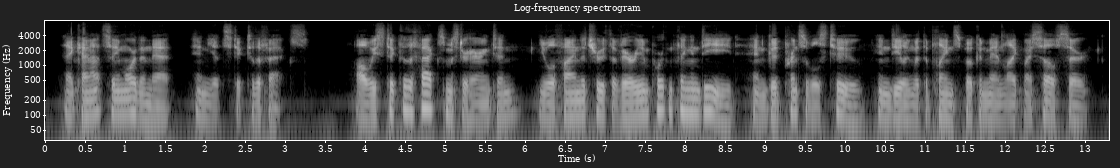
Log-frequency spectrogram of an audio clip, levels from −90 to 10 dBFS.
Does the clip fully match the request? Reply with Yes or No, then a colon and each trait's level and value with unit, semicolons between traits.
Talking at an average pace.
Yes: average, 180 wpm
